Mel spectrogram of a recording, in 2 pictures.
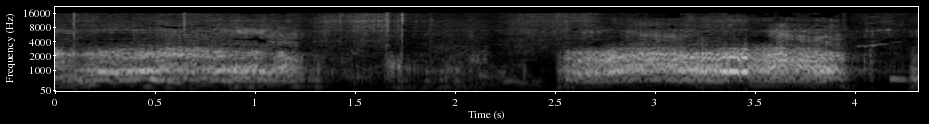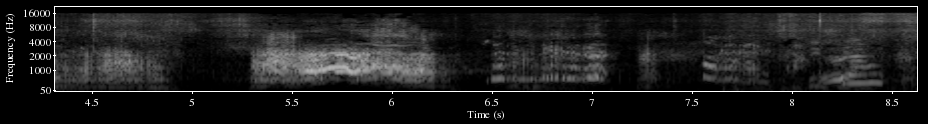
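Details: Staffordshire Bull Terrier playing on a spring pole: rough, noisy growling in bursts of one to one and a half seconds, three long bursts followed by shorter ones, with brief quiet gaps and a person's voice.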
